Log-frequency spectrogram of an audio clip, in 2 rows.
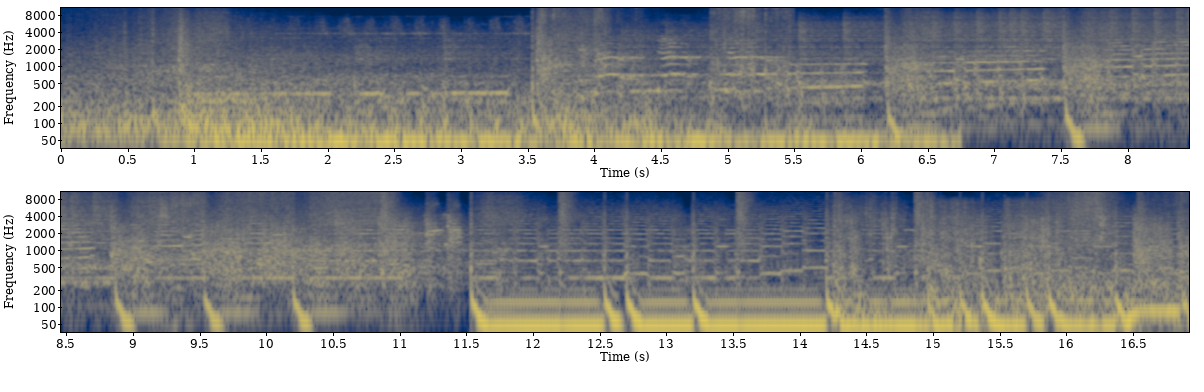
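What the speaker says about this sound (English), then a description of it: "Now we come to stage 1, part 2, shooting evolutions. If you like guns," Gunfire during military shooting evolutions: loud, dense booming shots and rapid bursts, mixed with a bed of music.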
